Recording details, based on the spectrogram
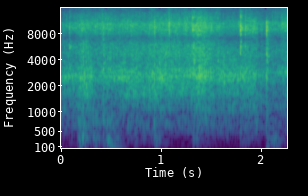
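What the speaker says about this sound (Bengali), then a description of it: "আরও কিছুক্ষণ আমি কষিয়ে নেব, কষিয়ে কষিয়ে রান্নাটা করব।" A vegetable curry with hilsa fish head sautés in hot oil with a steady, loud sizzle, broken by the occasional scrape and knock of a stirring spoon in the pan.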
